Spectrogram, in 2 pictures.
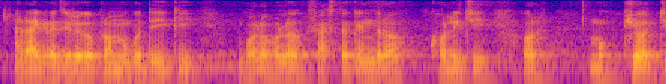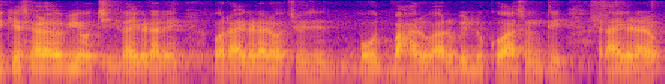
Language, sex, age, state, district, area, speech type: Odia, male, 18-30, Odisha, Rayagada, urban, spontaneous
